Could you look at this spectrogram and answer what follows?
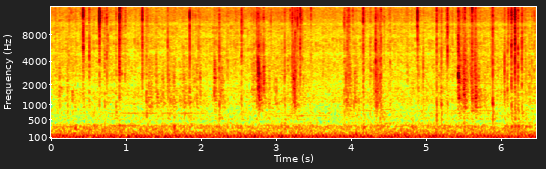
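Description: A fishing boat's motor running steadily with a low drone, under frequent irregular sharp knocks, slaps and splashes as tuna are jerked out of the water on poles and land on the deck.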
